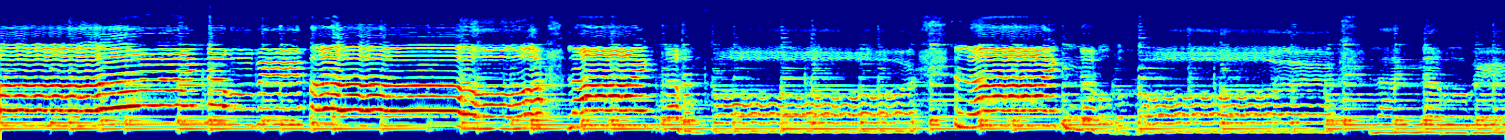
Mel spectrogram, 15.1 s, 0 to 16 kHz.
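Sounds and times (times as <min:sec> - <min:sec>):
plucked string accompaniment: 0:00.0 - 0:15.0.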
